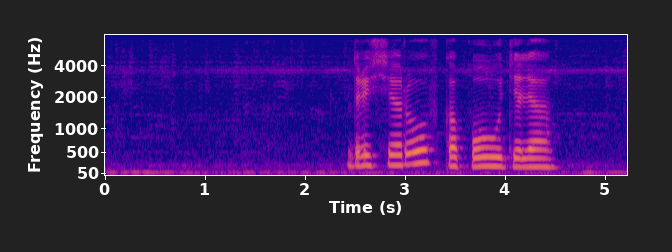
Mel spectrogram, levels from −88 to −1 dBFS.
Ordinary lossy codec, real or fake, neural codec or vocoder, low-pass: none; real; none; 7.2 kHz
